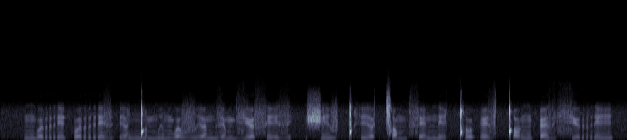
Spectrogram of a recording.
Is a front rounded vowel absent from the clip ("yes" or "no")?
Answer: yes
